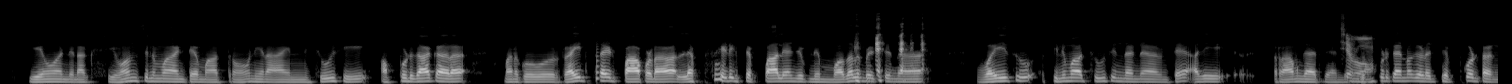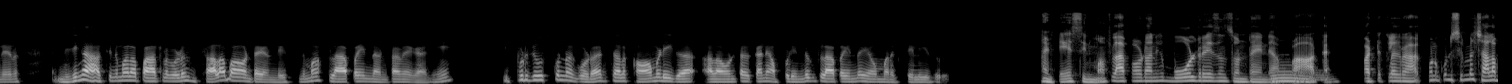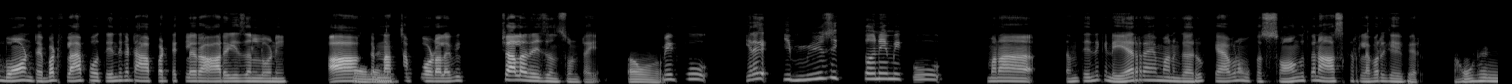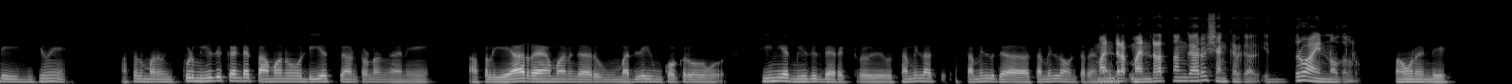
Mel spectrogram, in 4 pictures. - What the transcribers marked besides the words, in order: in English: "రైట్ సైడ్"; in English: "లెఫ్ట్ సైడ్‌కి"; laugh; in English: "ఫ్లాప్"; in English: "కామెడీగా"; in English: "ఫ్లాప్"; in English: "ఫ్లాప్"; in English: "రీజన్స్"; in English: "పర్టిక్యులర్‌గా"; in English: "బట్ ఫ్లాప్"; in English: "పర్టిక్యులర్"; in English: "రీజన్‌లోని"; in English: "రీజన్స్"; in English: "మ్యూజిక్‌తోనే"; in English: "సాంగ్‌తోనే ఆస్కార్"; in English: "మ్యూజిక్"; in English: "సీనియర్ మ్యూజిక్ డైరెక్టర్"
- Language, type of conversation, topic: Telugu, podcast, ఒక సినిమాకు సంగీతం ఎంత ముఖ్యమని మీరు భావిస్తారు?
